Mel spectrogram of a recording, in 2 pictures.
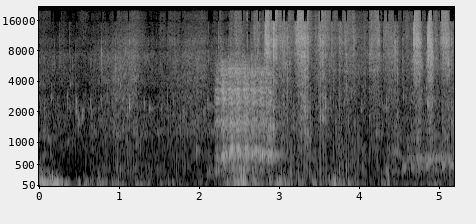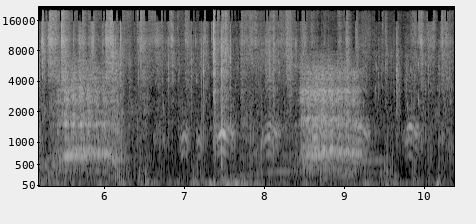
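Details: Goats on a Japanese farm on 28 December 2023, walking timidly on snow after heavy snowfall; three long, wavering nasal bleats a few seconds apart, with faint human voices and rustling between them.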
